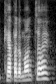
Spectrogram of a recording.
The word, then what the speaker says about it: Capodimonte: It's interesting that the spelling, the way it's spelt and the way that the R is silent in Capodimonte.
